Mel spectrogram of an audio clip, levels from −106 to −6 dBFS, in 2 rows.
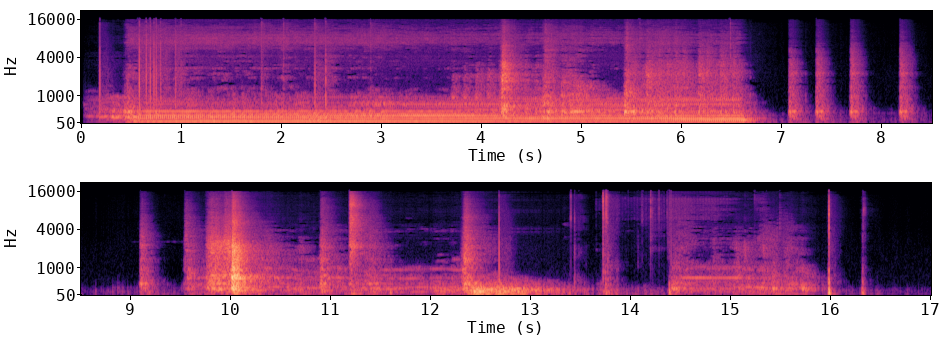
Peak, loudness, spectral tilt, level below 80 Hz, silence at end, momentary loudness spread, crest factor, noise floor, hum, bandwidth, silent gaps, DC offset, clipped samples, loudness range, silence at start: -2 dBFS; -31 LUFS; -5 dB/octave; -52 dBFS; 0.65 s; 15 LU; 30 dB; -72 dBFS; none; 16.5 kHz; none; under 0.1%; under 0.1%; 11 LU; 0.05 s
